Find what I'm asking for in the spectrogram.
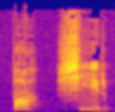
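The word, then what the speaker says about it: Bashir: Bu arada İngilizce'de Başir'in adı Bahşir olarak telaffuz edilir.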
